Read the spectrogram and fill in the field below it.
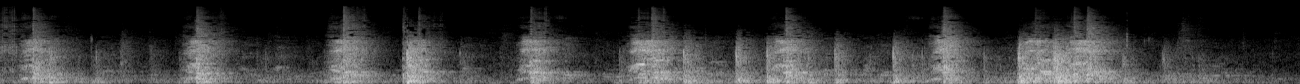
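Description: Gloved punches thud sharply against pads in a row.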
